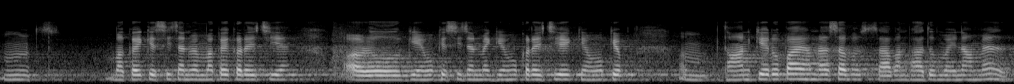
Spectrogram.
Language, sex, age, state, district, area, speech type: Maithili, female, 60+, Bihar, Purnia, rural, spontaneous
